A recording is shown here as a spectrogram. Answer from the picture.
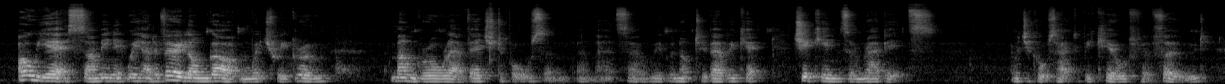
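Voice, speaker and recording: Audible room echo carries a man's fairly high-pitched voice at a moderate pace. His loudness swings widely while his intonation stays fairly even. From Southeast London. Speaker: interviewee recalling childhood. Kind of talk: casual chat. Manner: halting.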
